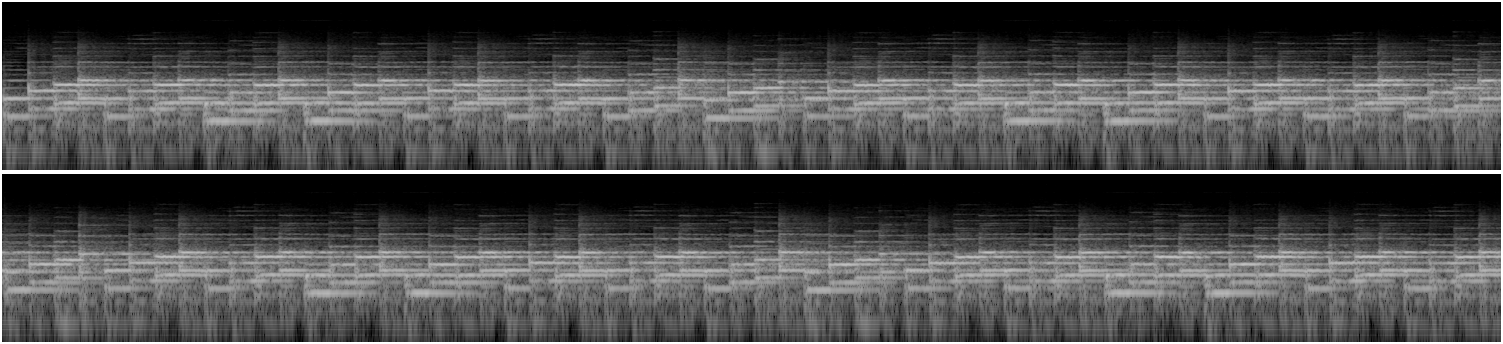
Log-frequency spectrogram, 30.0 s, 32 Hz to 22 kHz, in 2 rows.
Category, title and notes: Music > Solo instrument
Piano loops 167 efect 4 octave long loop 120 bpm
120, 120bpm, free, loop, music, piano, pianomusic, reverb, samples, simple, simplesamples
